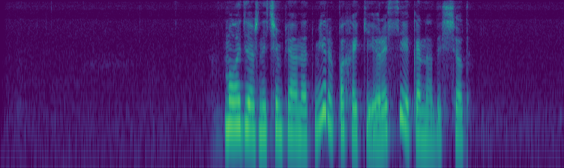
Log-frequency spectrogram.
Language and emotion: Russian, positive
